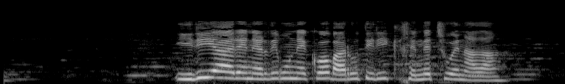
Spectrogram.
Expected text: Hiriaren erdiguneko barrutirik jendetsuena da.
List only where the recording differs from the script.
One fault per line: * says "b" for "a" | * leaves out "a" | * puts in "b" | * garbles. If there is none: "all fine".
all fine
